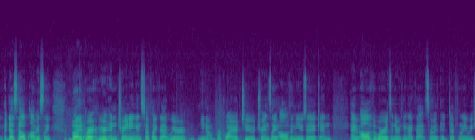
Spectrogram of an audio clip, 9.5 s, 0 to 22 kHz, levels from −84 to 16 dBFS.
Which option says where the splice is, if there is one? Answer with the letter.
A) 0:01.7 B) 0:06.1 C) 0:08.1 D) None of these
A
